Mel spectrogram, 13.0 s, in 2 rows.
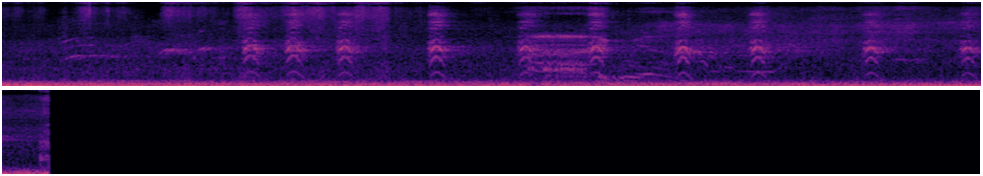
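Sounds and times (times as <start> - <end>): steady low rumble: 0.0 - 6.9
bird calling: 0.4 - 6.6.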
